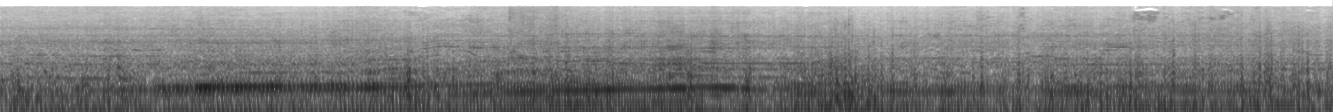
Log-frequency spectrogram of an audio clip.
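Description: Sport motorcycle engine running on the move, its pitch rising steadily as it accelerates from about a second in, then dropping back just before the four-second mark.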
